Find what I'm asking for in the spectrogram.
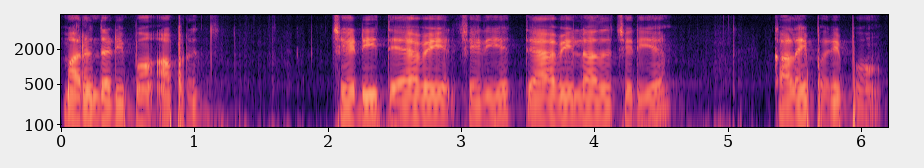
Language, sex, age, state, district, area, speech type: Tamil, male, 18-30, Tamil Nadu, Erode, urban, spontaneous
